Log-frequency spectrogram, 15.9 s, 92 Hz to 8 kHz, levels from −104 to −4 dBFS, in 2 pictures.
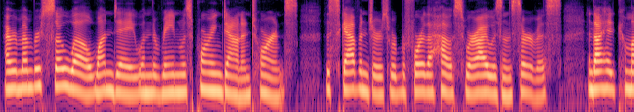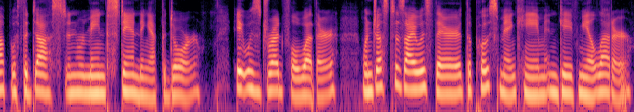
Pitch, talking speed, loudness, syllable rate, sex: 205 Hz, 210 wpm, -19 LUFS, 5.5 syllables/s, female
